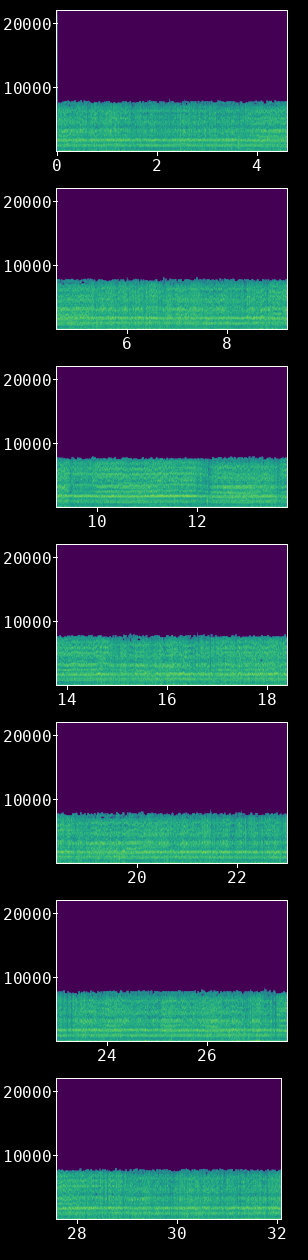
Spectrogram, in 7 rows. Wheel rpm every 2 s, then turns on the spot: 230, 230, 220, 230, 230, 220, 220, 220, 220, 210, 230, 230, 230, 230, 230, 230.
none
